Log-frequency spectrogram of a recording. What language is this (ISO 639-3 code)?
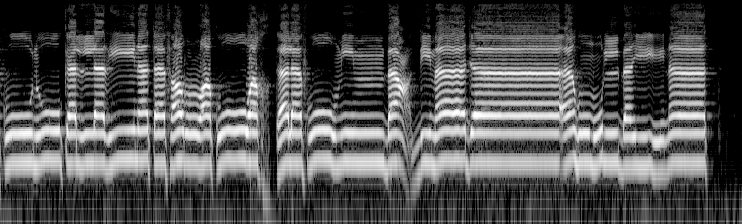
ara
